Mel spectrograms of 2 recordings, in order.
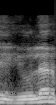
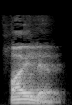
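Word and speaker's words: Euler: आप लोग इसे यूलर मत पढ़िएगा, ऑयलर। ऑयल मतलब तेल जैसे बोलते हैं ना, ऑयलर।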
